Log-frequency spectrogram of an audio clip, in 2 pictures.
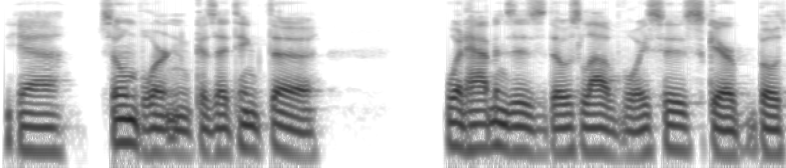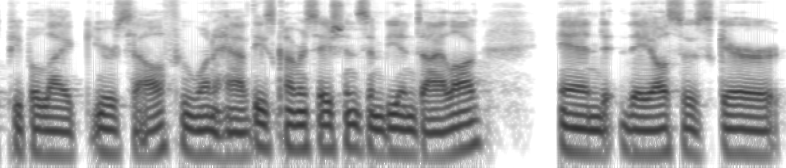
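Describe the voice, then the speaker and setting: A man's voice: low voice, flat delivery, unhurried, darkish tone, no echo, studio quality. A man hosting a podcast, answering his guest with affirming remarks in casual interview talk. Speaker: podcast host. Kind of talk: interview chat.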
